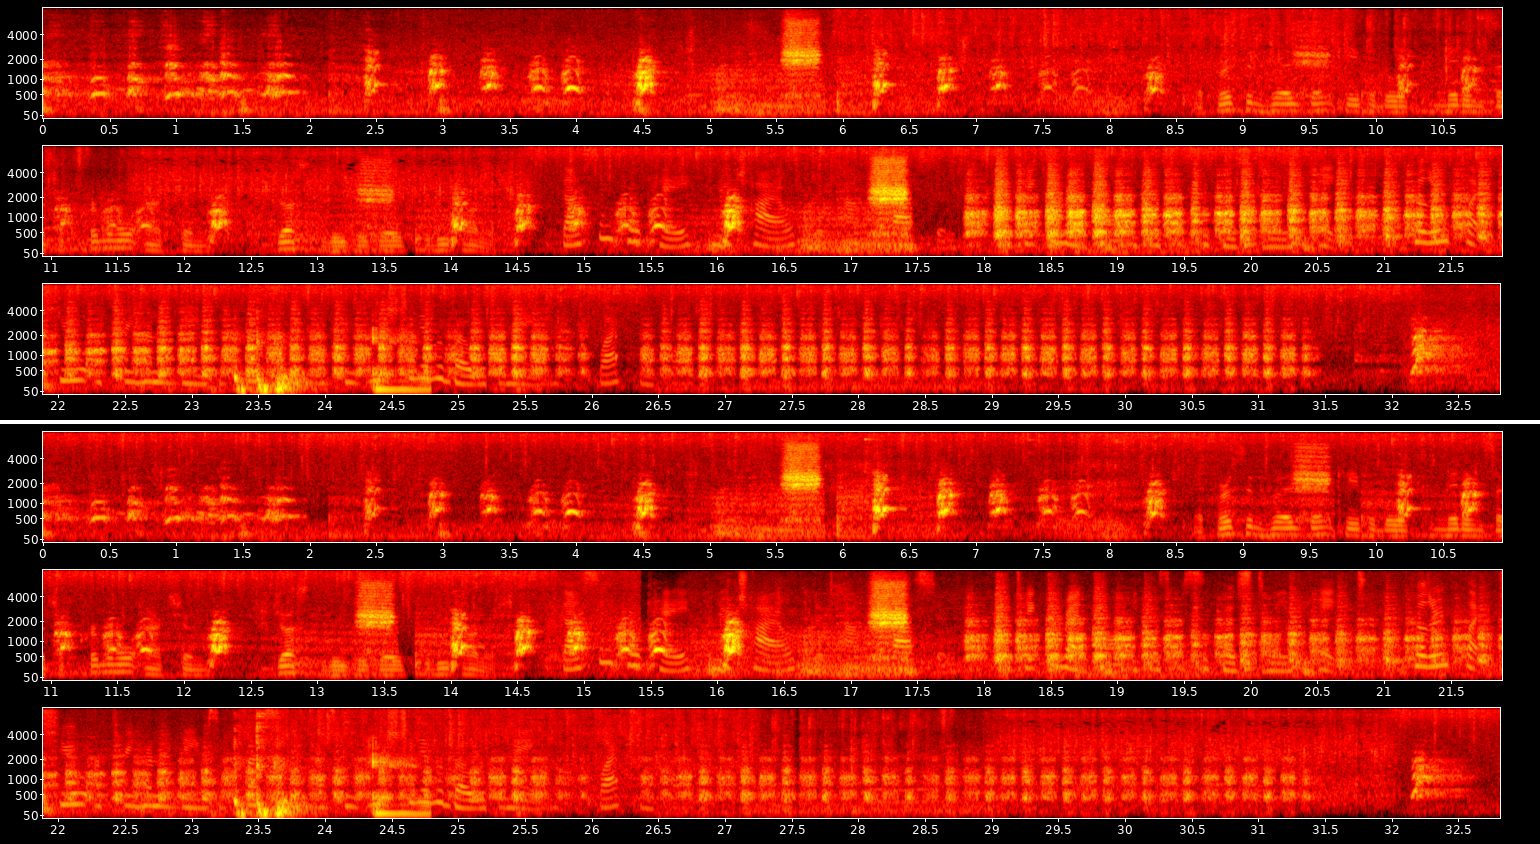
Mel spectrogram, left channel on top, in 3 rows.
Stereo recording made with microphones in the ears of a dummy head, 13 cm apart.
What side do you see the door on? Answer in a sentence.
In this clip you hear the door on the right.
